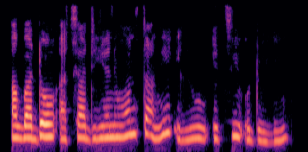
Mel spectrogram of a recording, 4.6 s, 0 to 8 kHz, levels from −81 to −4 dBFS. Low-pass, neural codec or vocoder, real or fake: 7.2 kHz; vocoder, 44.1 kHz, 128 mel bands, Pupu-Vocoder; fake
